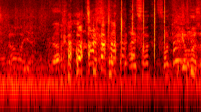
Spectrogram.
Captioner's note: man laughing; man applauding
